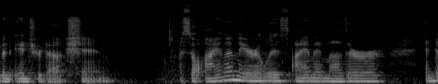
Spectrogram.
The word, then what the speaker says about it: Amaryllis: My name is Amaryllis, almost like the flower. The flower is pronounced Amaryllis, but I am Amaryllis.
